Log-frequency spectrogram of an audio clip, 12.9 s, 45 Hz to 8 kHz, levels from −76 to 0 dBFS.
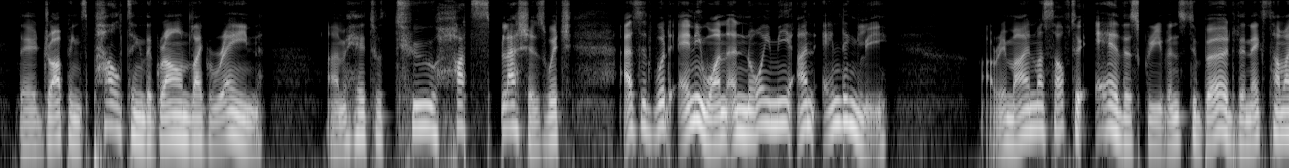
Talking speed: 155 wpm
